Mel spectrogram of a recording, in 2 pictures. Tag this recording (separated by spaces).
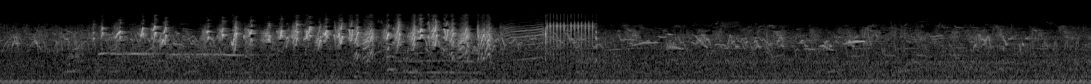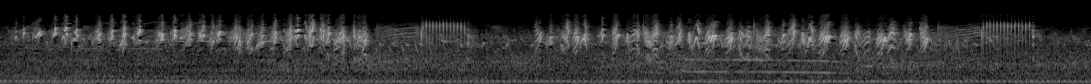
birds spring ambiance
